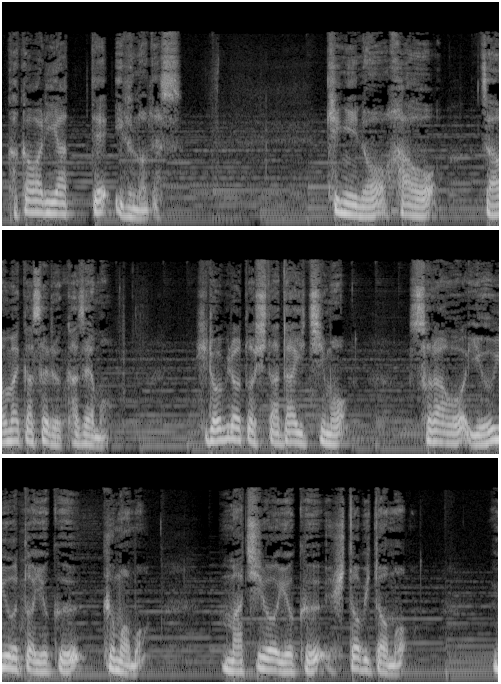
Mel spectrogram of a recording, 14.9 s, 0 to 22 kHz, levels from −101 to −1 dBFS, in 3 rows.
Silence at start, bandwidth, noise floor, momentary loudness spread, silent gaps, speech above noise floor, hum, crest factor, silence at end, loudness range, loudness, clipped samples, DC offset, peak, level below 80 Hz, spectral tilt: 0.05 s; 13.5 kHz; -54 dBFS; 8 LU; none; 26 dB; none; 16 dB; 0 s; 4 LU; -29 LUFS; under 0.1%; under 0.1%; -14 dBFS; -62 dBFS; -5.5 dB/octave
